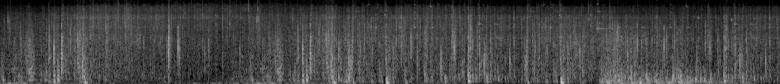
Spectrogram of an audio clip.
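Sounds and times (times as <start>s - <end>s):
small stones clattering: 0.0s - 7.7s.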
